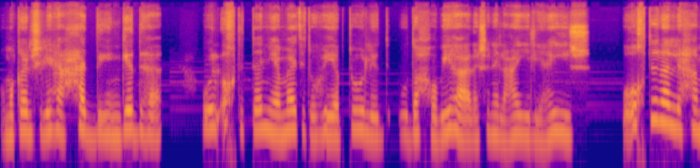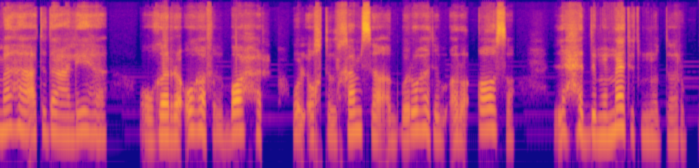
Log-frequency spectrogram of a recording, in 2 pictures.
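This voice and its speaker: A woman's voice: medium pitch, quick pace, vocal fry, dark tone, dry recording, studio quality, faint music behind. A woman voicing a bold, defiant young heroine with an Egyptian Arabic accent, speaking mockingly.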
